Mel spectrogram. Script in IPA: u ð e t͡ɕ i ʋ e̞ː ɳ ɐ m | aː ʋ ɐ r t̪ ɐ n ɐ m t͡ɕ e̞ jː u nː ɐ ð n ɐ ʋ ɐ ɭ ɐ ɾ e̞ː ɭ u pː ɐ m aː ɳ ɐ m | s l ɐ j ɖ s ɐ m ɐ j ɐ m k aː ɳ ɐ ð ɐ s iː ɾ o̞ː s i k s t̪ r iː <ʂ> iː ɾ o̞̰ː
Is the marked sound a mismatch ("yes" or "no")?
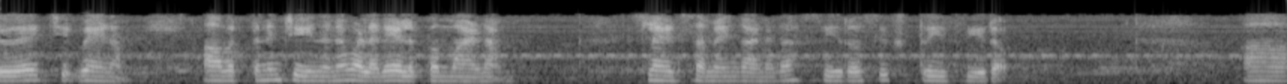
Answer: yes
